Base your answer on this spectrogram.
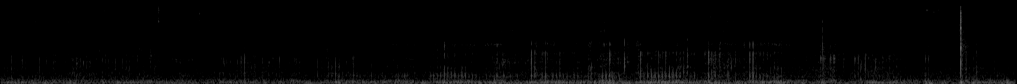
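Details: Domestic cat wearing a cone, purring as it wakes from a nap indoors; a soft, steady low rumble continues throughout, with faint rustling and a sharp click near the end.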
